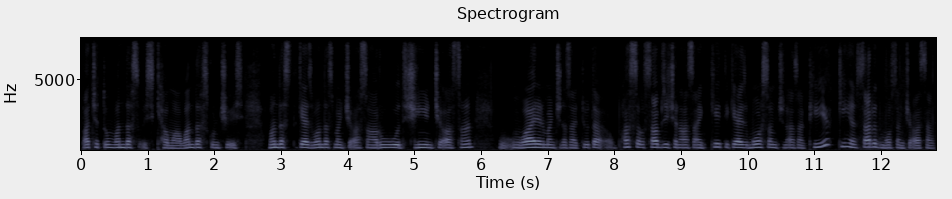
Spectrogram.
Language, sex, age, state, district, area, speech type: Kashmiri, female, 30-45, Jammu and Kashmir, Baramulla, rural, spontaneous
